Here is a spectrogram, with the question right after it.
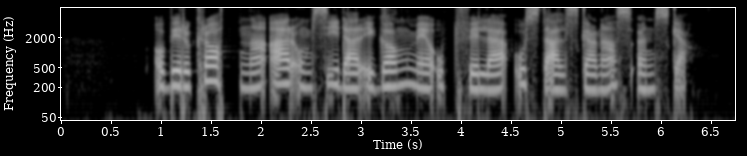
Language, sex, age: Norwegian, female, 20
